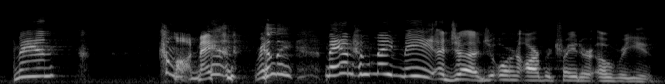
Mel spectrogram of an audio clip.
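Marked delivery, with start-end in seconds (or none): 0.1-4.3 put-on, drawn-out, exasperated, incredulous, pitch swooping up. Reading a Bible verse aloud, voicing Jesus: incredulous, exasperated Jesus. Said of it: "you can almost hear it in his voice".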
